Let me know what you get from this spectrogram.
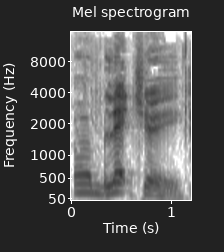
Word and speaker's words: Lecce: Oh, you said Nice, huh? – No, Lice. – Oh, my bad. – Lecce.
